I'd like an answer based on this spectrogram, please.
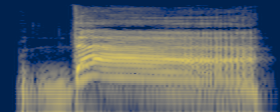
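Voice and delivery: high drawn-out yes; answering cheer. A narrator's reading. Boys answer their leader from all sides, cheering. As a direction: call back eagerly. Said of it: "раздалось со всех сторон".

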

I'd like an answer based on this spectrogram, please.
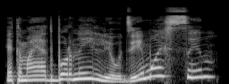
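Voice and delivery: witch voice with a vile note; nasty witch. Acted. Witch presenting her son, nasty note. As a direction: gloat nastily, like a witch. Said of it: "в её голосе послышалась особенно гнусная нотка".

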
